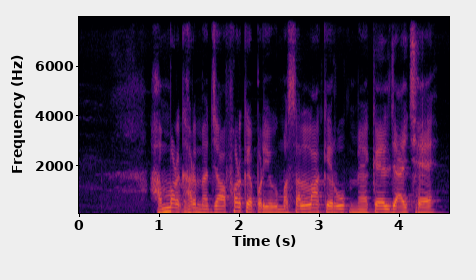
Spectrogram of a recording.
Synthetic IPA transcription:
həmːəɾɡʱəɾmed͡ʒapʰəɾkepɾəjoɡməsəlːakeɾupmekəɪld͡ʒajt͡ʃʰɛ

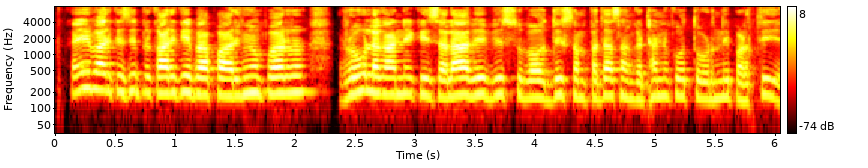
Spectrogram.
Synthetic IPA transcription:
kɐibaːɾkɪsipɾɐkaːɾkebaːpaːɾijõpɐɾː | oːɡləɡaːnekisɐlaɦbʱiʋɪswəbʱəːd̪ʱɪksə̃mpəd̪ʱasə̃ŋɡʱəʈʰənkot̪oːɽnipɐɽt̪iɦɛː

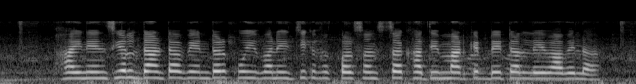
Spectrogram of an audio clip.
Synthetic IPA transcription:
pʰajnensijəlɖãʈaʋẽɳɖəɾkoiʋanid͡ʒikpəɾsənst̪ʰakʰat̪imaɾkeʈ̚ɖeʈaleʋaʋela

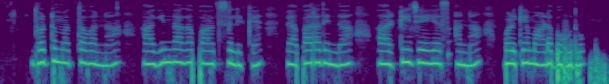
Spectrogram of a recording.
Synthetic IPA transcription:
d̪oɖːmɐt̪ːɐʋɐnːu | aːɡind̪aːɡɐpaːt̪i̥sɐlikːe̞ | ʋjaːpaːɾɐd̪ind̪ɐ | aːɾʈid͡ʒejesɐnːu | bɐɭike̞maːɽɐbɐɦud̪u

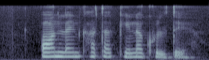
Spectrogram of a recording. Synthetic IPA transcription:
ɔːnlaɪnkʰat̪akinakʰʊlt̪e

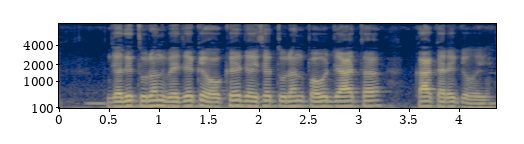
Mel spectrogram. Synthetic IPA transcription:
d͡ʒɐd̪it̪ʊɾənt̪̚bʱeːd͡ʒekeɦoːkʰed͡ʒəɪset̪ʊɾə̃nt̪̚pəɦʊd͡ʒaːet̪ə | kakəɾekeɦoiː

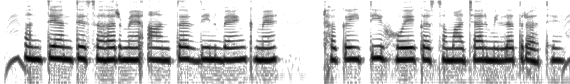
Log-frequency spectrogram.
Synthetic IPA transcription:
ə̃nt̪eə̃nt̪əsəɦəɾmẽʔãːnt̪əɾd̪inbɛ̃ːŋkmẽ | ʈʰəkəit̪ihoekəɾsəmaːt͡ʃaːɾmɪlət̪ɾəɦt̪eː

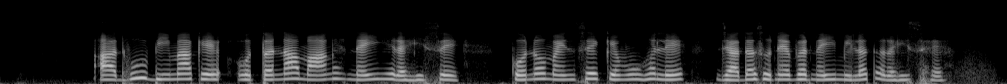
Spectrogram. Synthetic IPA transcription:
aːd̪ʱubiːmakeʊt̪ənamãːŋɡnəiɾəɦɪse | koːnoməɪnsekemuːɦle | d͡ʒjaːd̪asʊnepəɾnəimɪlət̪ɾəɦɪsɦɛː

